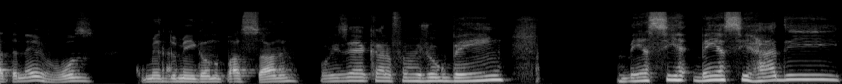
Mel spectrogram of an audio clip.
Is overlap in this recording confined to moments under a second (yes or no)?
yes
